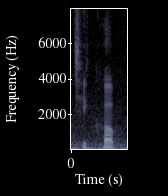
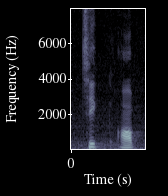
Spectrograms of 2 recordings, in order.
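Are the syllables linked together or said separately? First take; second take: linked; separate. First: The final consonant links into the next syllable. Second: The two syllables are said separately. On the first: "dibacanya menjadi jikop" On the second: "dari jik jik op"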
